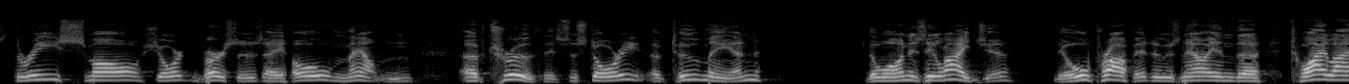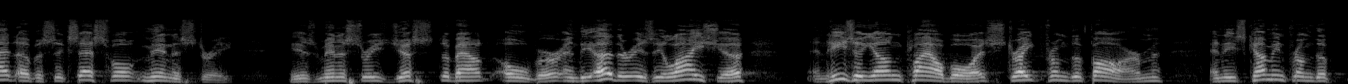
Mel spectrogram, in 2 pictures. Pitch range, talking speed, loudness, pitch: 160-195 Hz, 125 wpm, -26 LUFS, 180 Hz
